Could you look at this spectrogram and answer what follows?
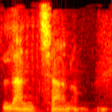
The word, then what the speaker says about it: Lanciano: Se pronuncia Lanciano.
